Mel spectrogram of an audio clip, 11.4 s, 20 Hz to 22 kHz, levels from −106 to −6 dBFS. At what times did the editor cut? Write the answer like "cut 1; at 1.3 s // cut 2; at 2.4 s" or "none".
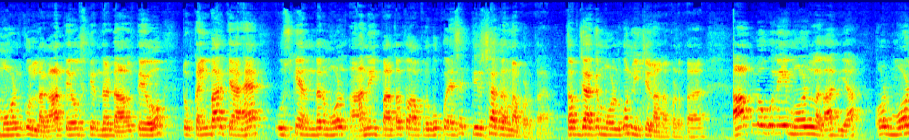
cut 1; at 8.9 s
